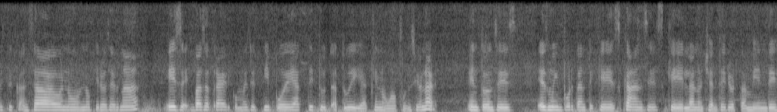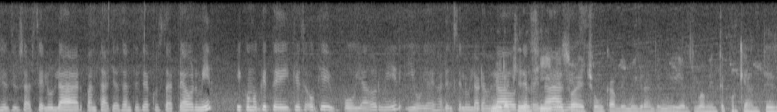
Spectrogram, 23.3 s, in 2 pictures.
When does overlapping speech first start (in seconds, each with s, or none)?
19.0 s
